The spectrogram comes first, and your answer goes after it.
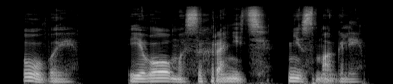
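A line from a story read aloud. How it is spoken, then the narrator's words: Calm reply. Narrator (Russian): спокойно ответил Антуан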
